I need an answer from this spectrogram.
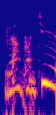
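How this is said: It is said with a French accent. The speaker calls it right. "If you said that in French"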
